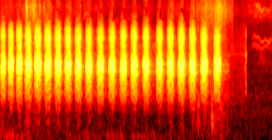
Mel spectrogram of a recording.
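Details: A Eurasian Magpie at a Russian forest edge gives a harsh, rattling chatter of about seventeen rasping notes, roughly eight a second, for two seconds, then stops; nothing else is heard.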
